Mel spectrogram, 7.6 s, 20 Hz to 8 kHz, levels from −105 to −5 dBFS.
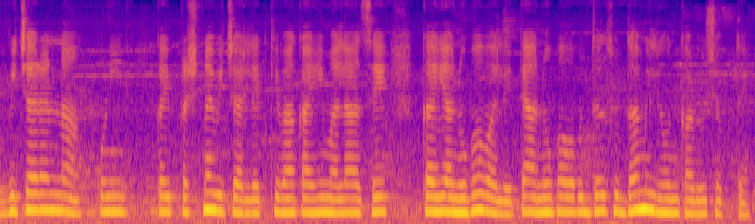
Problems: constant background noise, continuous background conversations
